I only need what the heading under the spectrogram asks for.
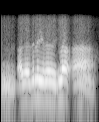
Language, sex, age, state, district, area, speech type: Tamil, male, 60+, Tamil Nadu, Kallakurichi, urban, conversation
